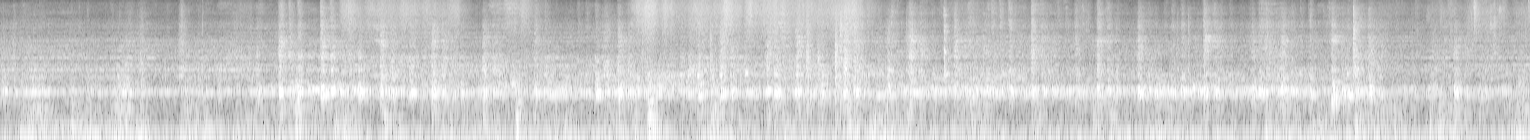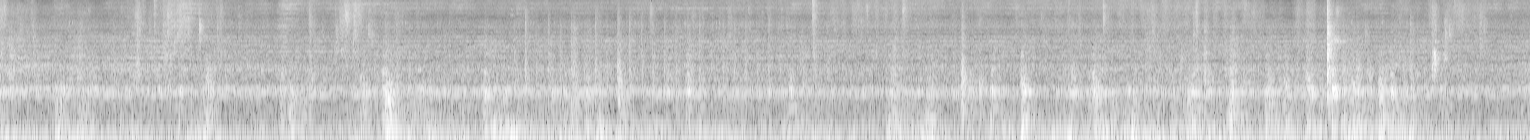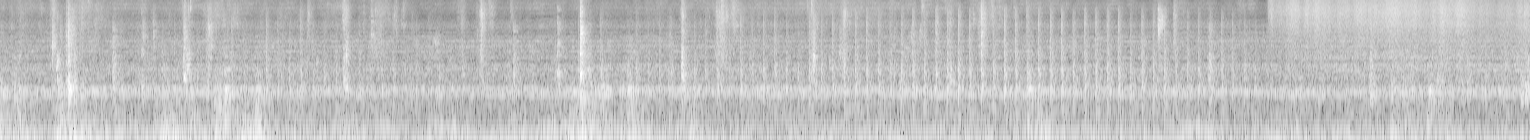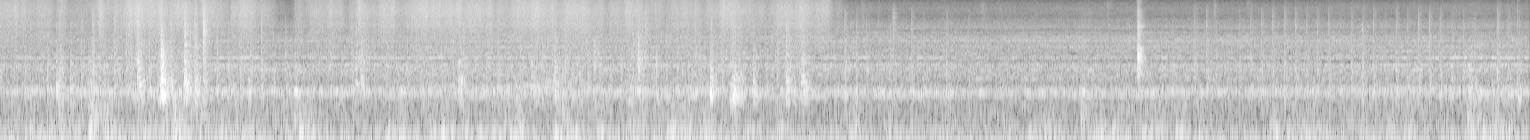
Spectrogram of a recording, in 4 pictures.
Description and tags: train, toilet, wash, Moscow to Voronezh
WC (toilet) interior washing sounds
rail, rail-road, railroad, railway, train, wagon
